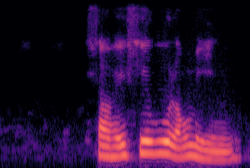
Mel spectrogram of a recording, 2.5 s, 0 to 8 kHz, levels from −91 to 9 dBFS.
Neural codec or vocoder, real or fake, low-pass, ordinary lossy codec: codec, 16 kHz, 4 kbps, FreqCodec, larger model; fake; 7.2 kHz; Opus, 16 kbps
